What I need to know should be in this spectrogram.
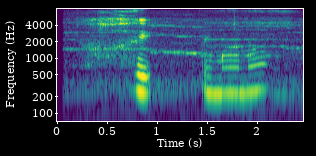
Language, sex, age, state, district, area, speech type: Telugu, female, 18-30, Andhra Pradesh, Eluru, urban, spontaneous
